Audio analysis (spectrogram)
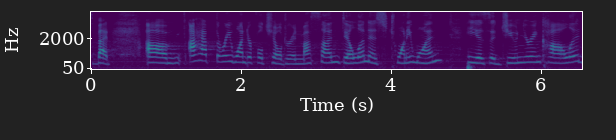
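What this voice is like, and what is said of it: Southern American accent. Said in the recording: “I had no choice but to have this cute little southern accent that you hear ... the more excited that I become, the more southern I will become”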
